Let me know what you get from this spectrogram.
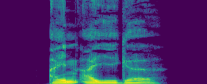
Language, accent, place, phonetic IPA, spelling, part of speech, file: German, Germany, Berlin, [ˈaɪ̯nˌʔaɪ̯ɪɡə], eineiige, adjective, De-eineiige.ogg
- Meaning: inflection of eineiig: 1. strong/mixed nominative/accusative feminine singular 2. strong nominative/accusative plural 3. weak nominative all-gender singular 4. weak accusative feminine/neuter singular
